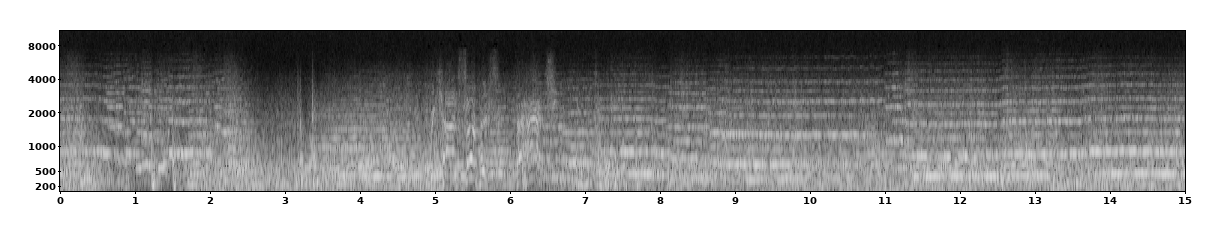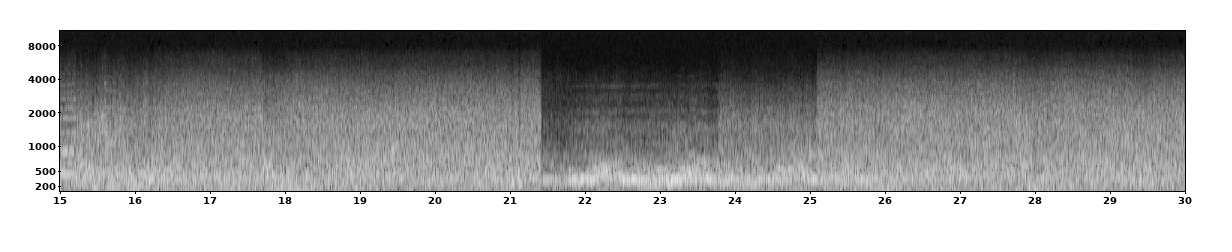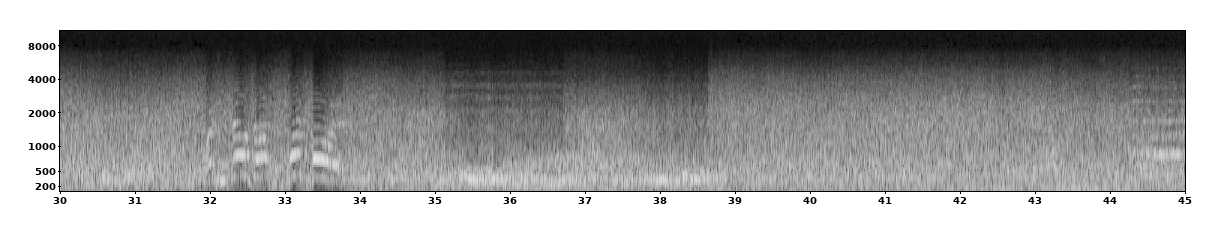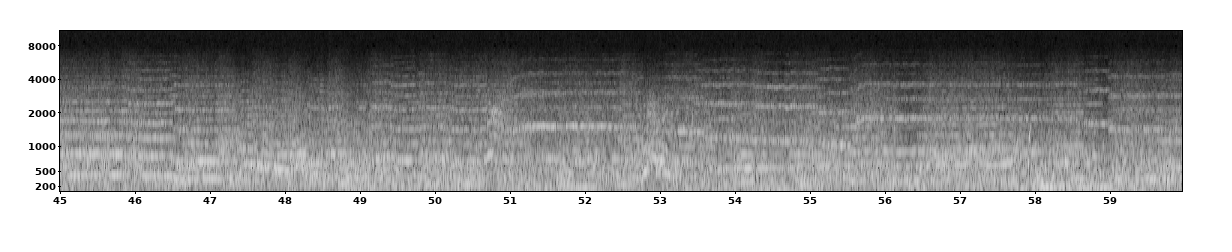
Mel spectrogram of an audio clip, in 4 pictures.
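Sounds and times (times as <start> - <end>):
orchestral music: 0.0 - 59.9
rushing churning water: 0.0 - 59.9.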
